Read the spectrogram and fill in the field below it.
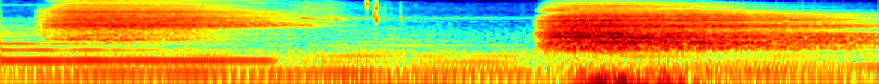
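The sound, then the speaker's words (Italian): A single slow, deep breath drawn in with an airy hiss, a brief pause, then a long, full exhale, with no talking. “Respira insieme a me.”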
